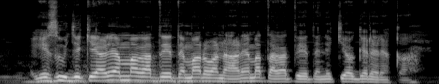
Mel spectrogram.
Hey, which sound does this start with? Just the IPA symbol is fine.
ɣ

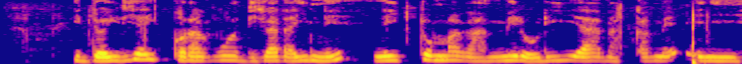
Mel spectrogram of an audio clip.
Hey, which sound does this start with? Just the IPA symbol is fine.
i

